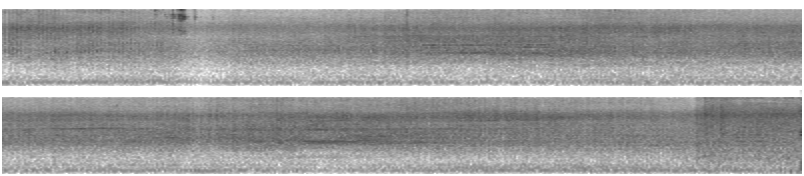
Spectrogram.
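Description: Steady in-cabin noise of a car driving at speed: a low engine hum under the rush of tyres on the road.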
